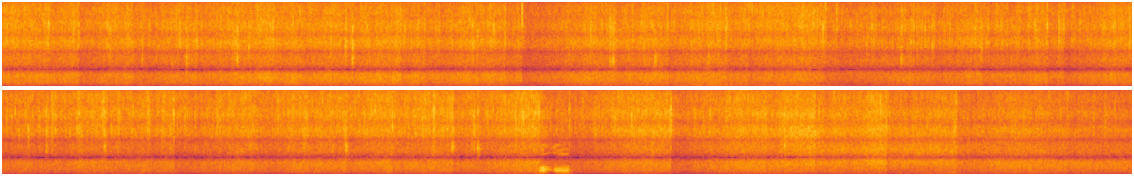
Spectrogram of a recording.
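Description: Heavy thunderstorm rain falling steadily. About three-quarters of the way through, a brief louder pitched sound cuts in over it.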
